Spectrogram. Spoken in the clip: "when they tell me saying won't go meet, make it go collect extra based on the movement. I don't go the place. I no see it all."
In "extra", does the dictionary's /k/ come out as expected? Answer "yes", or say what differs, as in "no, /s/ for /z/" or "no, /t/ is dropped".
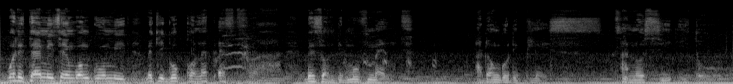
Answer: no, /k/ is dropped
